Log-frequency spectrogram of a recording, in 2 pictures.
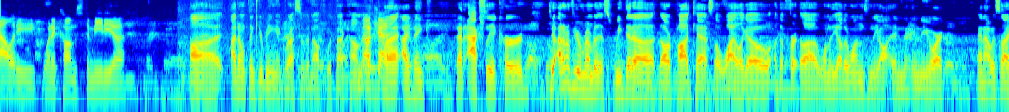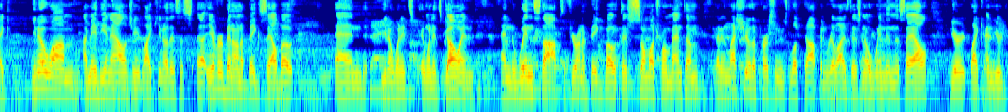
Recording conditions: busy venue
